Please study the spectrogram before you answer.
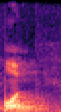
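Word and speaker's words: -one: ओन, ONE से spell करेंगे, लेकिन उसका प्रोनाउंसिएशन करेंगे ओन।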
